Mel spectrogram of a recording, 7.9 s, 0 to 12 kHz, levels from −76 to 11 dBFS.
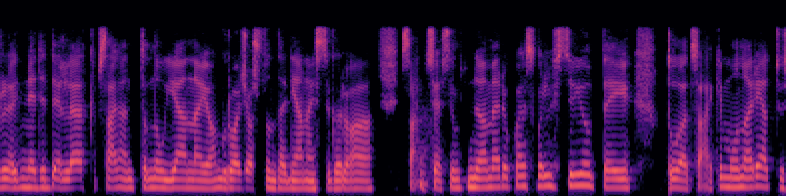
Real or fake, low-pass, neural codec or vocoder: fake; 7.2 kHz; codec, 16 kHz, 2 kbps, X-Codec, WavLM features, trained on Multilingual LibriSpeech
